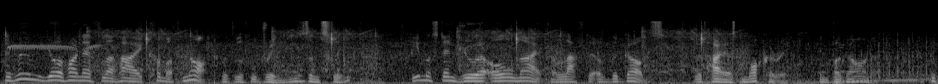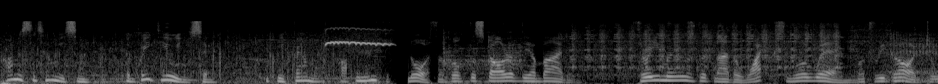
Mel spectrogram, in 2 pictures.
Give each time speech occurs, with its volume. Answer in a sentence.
The speech can be heard from 0.0 to 18.7 s, at a steady volume.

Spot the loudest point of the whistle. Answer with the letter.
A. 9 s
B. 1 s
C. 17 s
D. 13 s
D.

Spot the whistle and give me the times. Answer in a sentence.
The whistle can be heard from 0.1 to 0.8 s and from 12.6 to 13.3 s.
